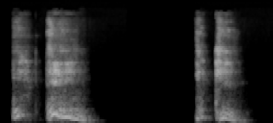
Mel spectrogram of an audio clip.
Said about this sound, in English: No, it's just phlegm.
